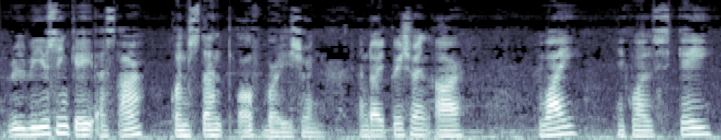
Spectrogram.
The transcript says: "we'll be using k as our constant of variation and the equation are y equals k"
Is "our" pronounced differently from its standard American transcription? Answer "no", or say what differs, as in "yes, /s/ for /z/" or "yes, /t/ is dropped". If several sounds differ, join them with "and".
no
